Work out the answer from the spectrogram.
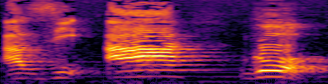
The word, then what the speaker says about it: aziago: Aziago, esse A sozinho é a sílaba tônica.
